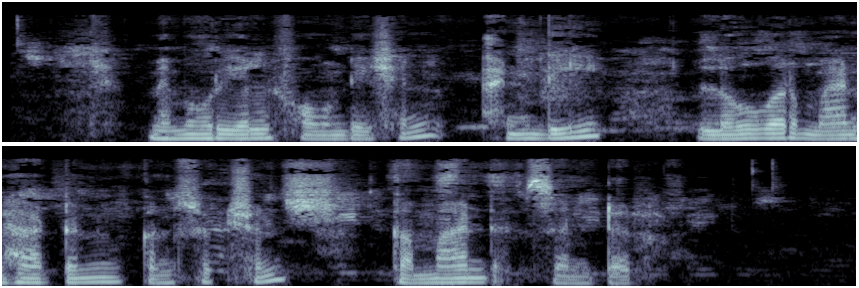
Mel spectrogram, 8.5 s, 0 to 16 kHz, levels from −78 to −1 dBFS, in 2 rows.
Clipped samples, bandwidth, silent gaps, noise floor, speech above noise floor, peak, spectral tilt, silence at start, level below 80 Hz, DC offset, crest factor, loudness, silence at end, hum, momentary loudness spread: under 0.1%; 11.5 kHz; none; -45 dBFS; 23 dB; 0 dBFS; -3 dB/octave; 0.05 s; -48 dBFS; under 0.1%; 22 dB; -20 LUFS; 0.4 s; none; 16 LU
